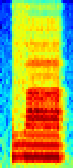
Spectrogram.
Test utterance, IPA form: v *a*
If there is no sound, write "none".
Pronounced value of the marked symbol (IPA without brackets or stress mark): a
